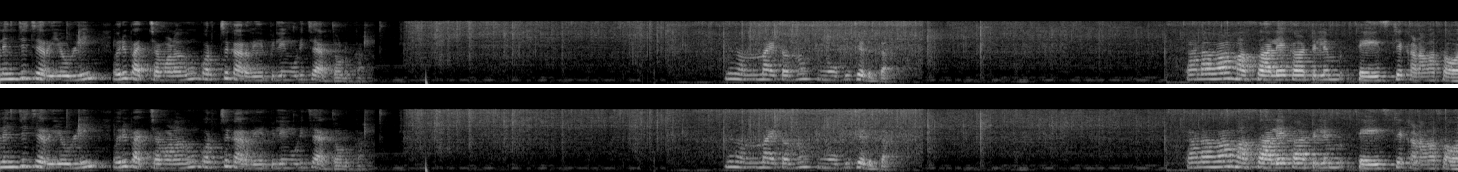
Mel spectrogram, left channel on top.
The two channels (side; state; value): both; normal; correlation 0.14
